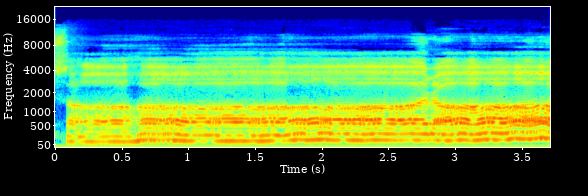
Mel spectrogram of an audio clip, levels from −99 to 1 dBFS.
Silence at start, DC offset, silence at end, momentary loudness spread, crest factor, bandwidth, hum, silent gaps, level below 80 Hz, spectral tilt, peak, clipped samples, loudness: 0 s; 0.7%; 0 s; 5 LU; 14 dB; 13 kHz; none; none; -62 dBFS; -5.5 dB/octave; -4 dBFS; under 0.1%; -19 LUFS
